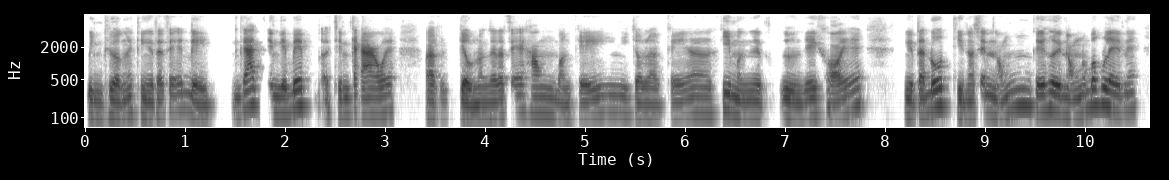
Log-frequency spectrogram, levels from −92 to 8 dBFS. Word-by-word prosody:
bình 105 Hz, -3 st, -4 dB
thường -, -, +1 dB
ấy, 120 Hz, +3 st, -3 dB
thì 115 Hz, -, -3 dB
người 100 Hz, -, -2 dB
ta 105 Hz, -, 0 dB
sẽ 130 Hz, +4 st, -3 dB
để 170 Hz, +5 st, 0 dB, 0.2 s
gác 160 Hz, +9 st, +5 dB
trên 125 Hz, -, -3 dB
cái 120 Hz, -, +3 dB
bếp 160 Hz, +6 st, +4 dB
ở -, -, -6 dB
trên 115 Hz, +1 st, -4 dB
cao 115 Hz, -2 st, +6 dB
ấy, 135 Hz, -, -1 dB, 0.3 s
và, -, -, +2 dB, 0.2 s
kiểu 85 Hz, -, +5 dB
là, 90 Hz, -, -2 dB
người 95 Hz, +1 st, -2 dB
ta 110 Hz, -, +1 dB
sẽ 135 Hz, -, -3 dB
hong 120 Hz, -2 st, -2 dB
bằng 90 Hz, -3 st, -5 dB
cái, 105 Hz, +4 st, -1 dB
như 125 Hz, -2 st, -7 dB
kiểu 95 Hz, -, -1 dB
là, 90 Hz, -1 st, -4 dB
cái, 100 Hz, +1 st, -4 dB
a, 120 Hz, +1 st, -4 dB
khi 140 Hz, -2 st, +1 dB
mà 115 Hz, -3 st, 0 dB
người 105 Hz, 0 st, -2 dB, 0.2 s
ừ, 105 Hz, -4 st, 0 dB
cái 115 Hz, +1 st, +1 dB
khói 115 Hz, 0 st, 0 dB
ấy, 165 Hz, +5 st, -3 dB, 0.4 s
người 110 Hz, -2 st, 0 dB
ta 115 Hz, -, +2 dB
đốt 160 Hz, +5 st, +5 dB
thì 110 Hz, -, -2 dB
nó 100 Hz, -, -3 dB
sẽ 100 Hz, -, -3 dB
nóng, 150 Hz, +7 st, -3 dB
cái 130 Hz, -, +6 dB
hơi 140 Hz, -1 st, +7 dB
nóng 115 Hz, -2 st, -3 dB
nó 135 Hz, -, -3 dB
bốc 170 Hz, +2 st, +2 dB
lên 140 Hz, -5 st, +4 dB
ấy. 145 Hz, -, -6 dB
120 Hz, 290 wpm, -23 LUFS, 105-135 Hz, 0.4 s, hơi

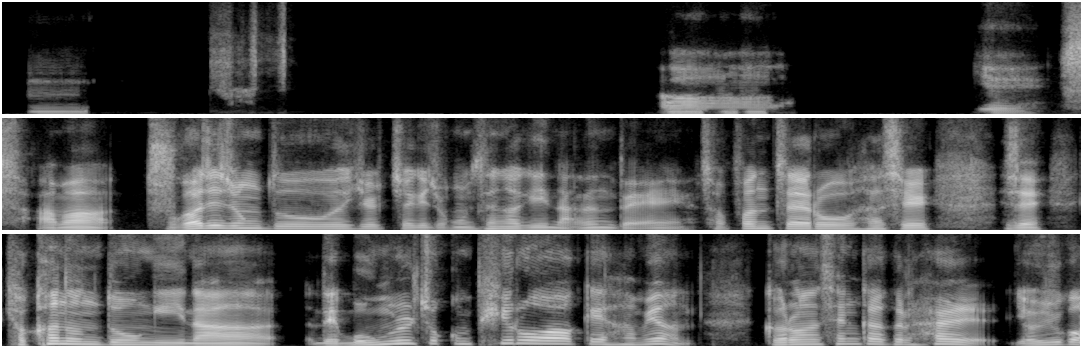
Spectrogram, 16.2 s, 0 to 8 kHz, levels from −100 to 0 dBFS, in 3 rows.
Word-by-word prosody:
음. 100 Hz, 0 st, -18 dB, 2.8 s
아. 105 Hz, -1 st, -5 dB, 1.4 s
예. 85 Hz, -3 st, -11 dB, 0.3 s
아마 115 Hz, +4 st, +2 dB, 0.2 s
2 -, -, 0 dB
가지 175 Hz, +2 st, +7 dB
정도의 145 Hz, -5 st, -1 dB
해결책이 125 Hz, -2 st, -2 dB
쪼금 115 Hz, +1 st, -8 dB
생각이 125 Hz, -1 st, -3 dB
나는데 90 Hz, -3 st, -5 dB
1 125 Hz, -, -9 dB
번째로 135 Hz, -4 st, +2 dB
사실 120 Hz, 0 st, +3 dB, 0.4 s
이제 -, -, +4 dB, 0.2 s
격한 200 Hz, -1 st, +3 dB
운동이나 125 Hz, -, +2 dB, 0.2 s
내 120 Hz, -, +5 dB
몸을 145 Hz, -, -1 dB
쪼끔 200 Hz, -3 st, -5 dB
피로하게 205 Hz, -6 st, +2 dB
하면 160 Hz, +5 st, -1 dB, 0.3 s
그런 160 Hz, +5 st, +1 dB
생각을 180 Hz, -2 st, -1 dB
할 170 Hz, +2 st, +2 dB
여유가 135 Hz, +7 st, -1 dB
135 Hz, 205 characters per minute, -23 LUFS, 115-165 Hz, 2.8 s, 가지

